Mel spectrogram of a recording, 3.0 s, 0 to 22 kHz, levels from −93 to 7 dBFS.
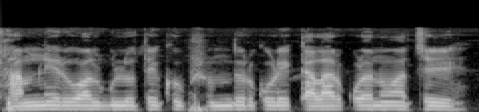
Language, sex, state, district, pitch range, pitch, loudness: Bengali, male, West Bengal, Alipurduar, 115-125 Hz, 120 Hz, -18 LUFS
